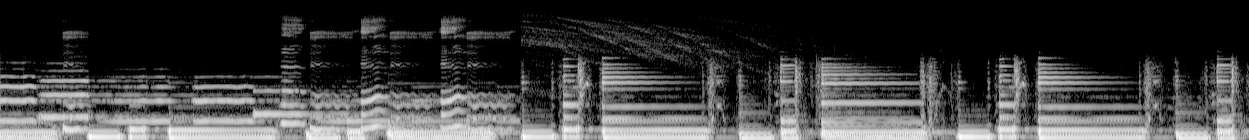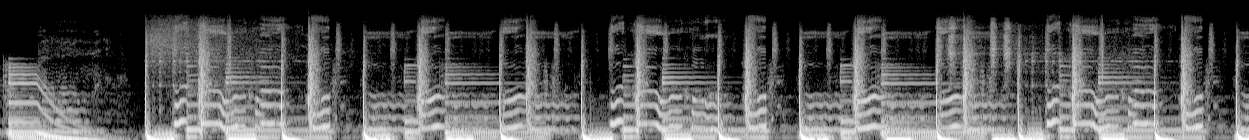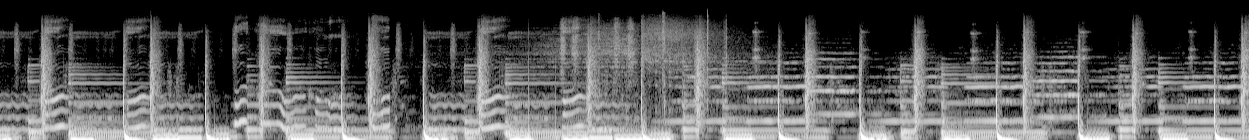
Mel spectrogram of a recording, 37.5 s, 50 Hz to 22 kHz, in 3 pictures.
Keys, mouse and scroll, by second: 2.5-3.3 typing, 4.9 ctrl+t, 5.7 ctrl+t, 6.0 alt+shift+click, 12.7 Return.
